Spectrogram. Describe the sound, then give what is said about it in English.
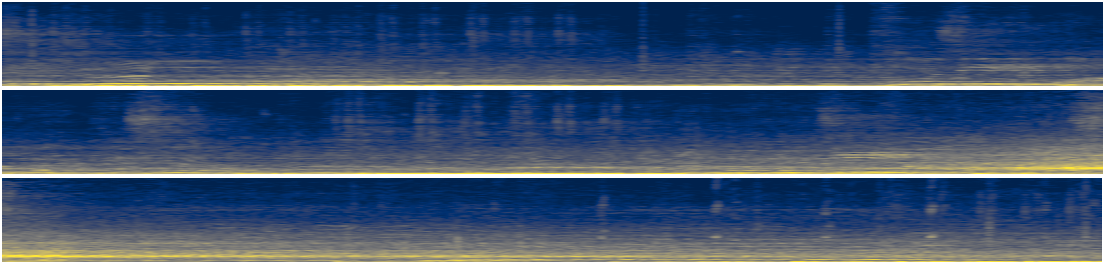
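A loud, steady roar of a basketball arena crowd cheering for a crowd-favorite Team USA player who comes off the bench, with whoops and shouts rising over a dense wall of voices, swelling near the middle and holding strong to the end. “They are gushing for him in the stands.”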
